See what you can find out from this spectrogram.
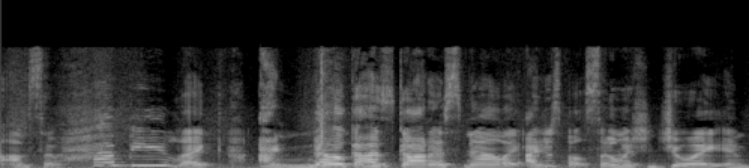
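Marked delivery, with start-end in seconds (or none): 0.0-3.3 higher, slower, beaming; giddy joy in the aisle; joyful. Retold or imitated. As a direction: glow with happiness. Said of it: "I'm like".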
